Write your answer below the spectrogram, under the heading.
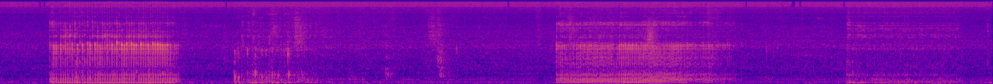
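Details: English Bulldog asleep and snoring: two long, harsh, low grinding snores about five seconds apart, separated by softer wheezy breaths and small snuffles.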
